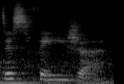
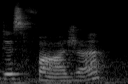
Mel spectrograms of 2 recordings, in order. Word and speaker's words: dysphagia: It's called dysphagia. Some people say dysphagia. I'm not one of those.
